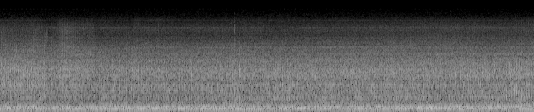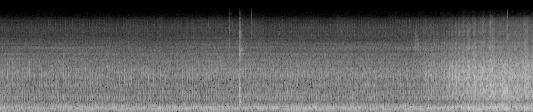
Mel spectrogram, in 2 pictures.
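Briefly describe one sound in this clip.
An airship's engines drone steadily close by.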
